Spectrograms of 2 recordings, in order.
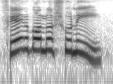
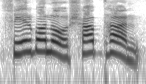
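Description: First: Higher-pitched challenge, voice raised further. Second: Higher, half-roared challenge; narrated roar. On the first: First group raises its voice, daring the others again. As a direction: push the dare up a notch. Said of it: "আরও গলা চড়িয়ে বলল". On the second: First group challenges the other to repeat it, mild roar. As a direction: dare them to say it again, a mild roar. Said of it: "গর্জন করে বলল". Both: A narrator's reading.

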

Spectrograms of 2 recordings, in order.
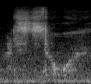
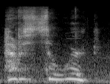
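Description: First: Whispered to himself; whispering. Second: Surprised. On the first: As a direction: breathe it in quiet disbelief. Same question repeated to self. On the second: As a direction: ask it in disbelief. Bewildered question asked aloud. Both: Real, not acted.

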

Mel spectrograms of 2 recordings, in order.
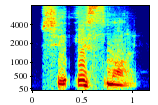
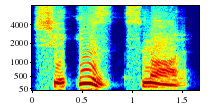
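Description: First: Said in the usual way. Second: Very slow, word by word; slow model. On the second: Shown as a demonstration. Teacher repeats "she is small" for a student, very slowly. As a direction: stretch "is", pause, then "small".

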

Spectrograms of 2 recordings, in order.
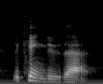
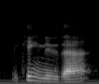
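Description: Both takes have the same delivery.

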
